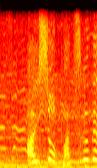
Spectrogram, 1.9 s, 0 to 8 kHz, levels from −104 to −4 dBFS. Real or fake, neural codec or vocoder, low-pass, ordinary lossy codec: real; none; 7.2 kHz; none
